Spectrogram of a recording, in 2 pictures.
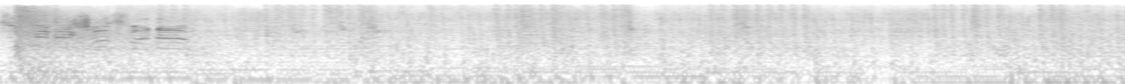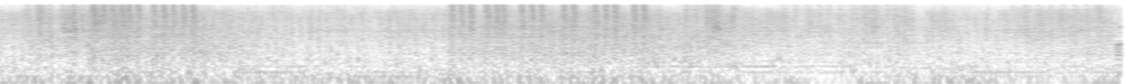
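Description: Sustained gunfire and machine-gun bursts in the military shooter Spec Ops: The Line, with booms and explosions in a dense, loud battle mix that runs the whole time, and shouted voices mixed in.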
